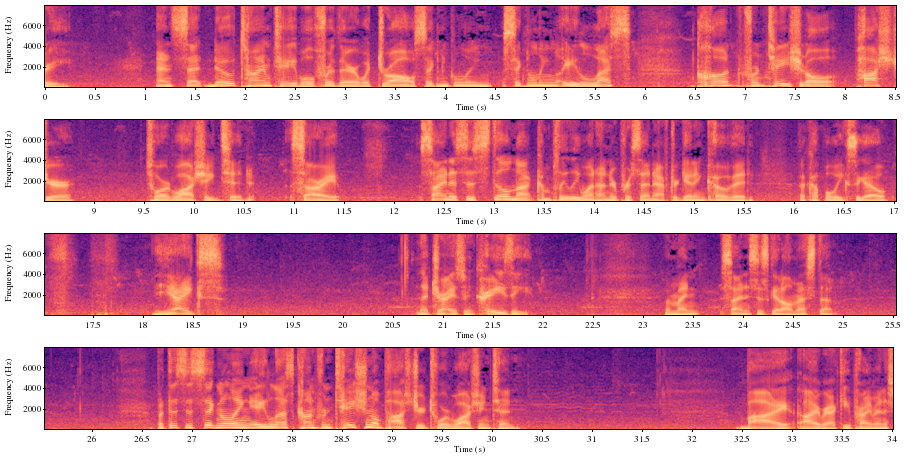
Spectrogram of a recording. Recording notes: podcasts live from Cafe Anyway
